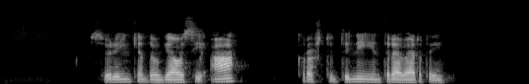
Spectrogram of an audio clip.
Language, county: Lithuanian, Vilnius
